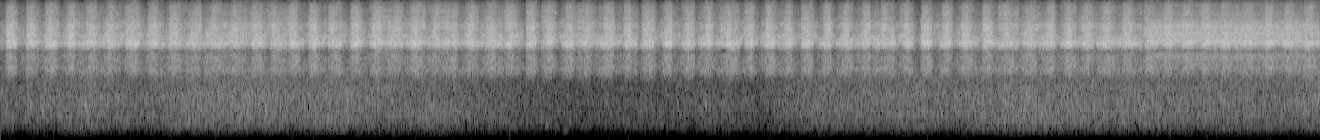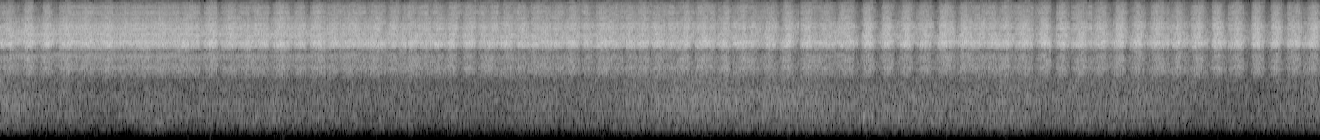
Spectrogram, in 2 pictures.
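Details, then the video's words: Continuous shrill cicada chorus outdoors, a high sizzling buzz with fine rapid pulsation, accompanied by soft low-mid swells like running water or footsteps. "Relaxing Sounds of Cicadas"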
